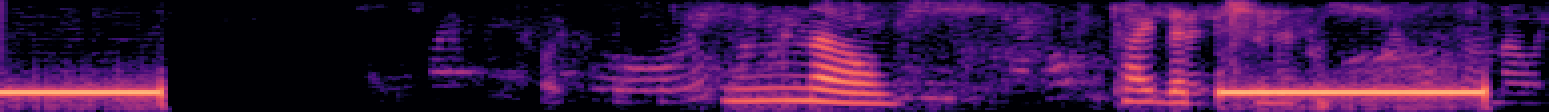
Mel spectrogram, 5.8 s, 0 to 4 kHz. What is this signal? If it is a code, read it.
Ringback tone (Europe, 425 Hz), with speech.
